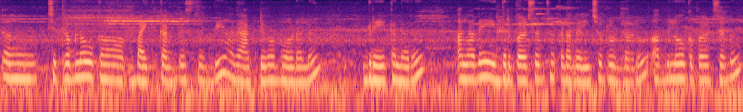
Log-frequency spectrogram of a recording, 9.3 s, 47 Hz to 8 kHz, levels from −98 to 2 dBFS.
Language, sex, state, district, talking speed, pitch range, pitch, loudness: Telugu, female, Andhra Pradesh, Guntur, 135 wpm, 195-215 Hz, 205 Hz, -15 LUFS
